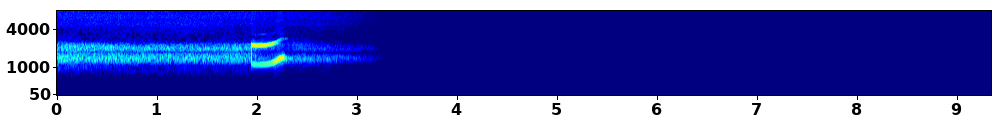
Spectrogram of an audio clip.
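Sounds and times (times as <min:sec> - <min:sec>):
male sora display call: 0:00.0 - 0:03.2.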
